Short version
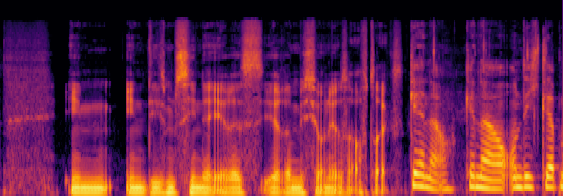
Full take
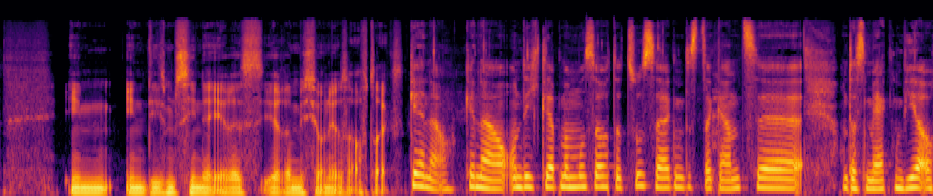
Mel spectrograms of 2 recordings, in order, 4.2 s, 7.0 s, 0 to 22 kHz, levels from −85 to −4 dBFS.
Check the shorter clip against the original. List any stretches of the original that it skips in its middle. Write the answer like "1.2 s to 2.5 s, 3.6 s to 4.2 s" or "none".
none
